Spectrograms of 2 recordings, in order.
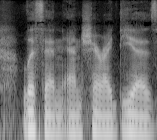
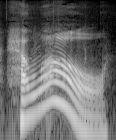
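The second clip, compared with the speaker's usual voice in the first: high, loud, stretched-out hello; bright called hello; 11 semitones higher, 4 dB louder than usual. Acted. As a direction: sing out a cheery hello. Playful greeting after testing.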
